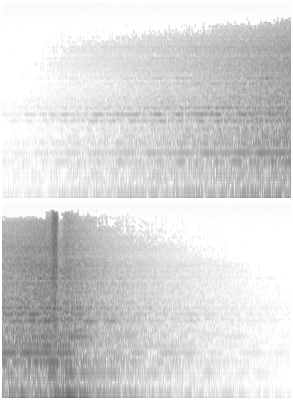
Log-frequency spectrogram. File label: sound design cinematic orchestral music riser dramatic horns strings; zapsplat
